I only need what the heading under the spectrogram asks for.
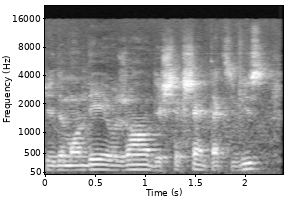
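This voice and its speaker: A man from Congo, a guest founder of an association, telling a personal story in an interview in an earnest, halting way, repeating his phrases. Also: lowish voice, flat delivery, a loud crowd. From Congo (DRC). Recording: echoey room, faint noise.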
